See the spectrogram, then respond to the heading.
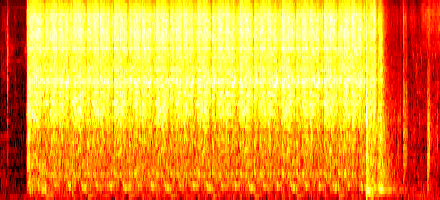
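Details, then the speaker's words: Hudson rat rod with the distributor twisted too far, ignition over-advanced: loud, labored cranking at three to four strokes a second that never catches, backfiring through the carburetor. "okay i had twisted distributor hell too far i'll try again there you think i'll back it off a little move my left foot yep yeah we're still back firing through the carburetor"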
